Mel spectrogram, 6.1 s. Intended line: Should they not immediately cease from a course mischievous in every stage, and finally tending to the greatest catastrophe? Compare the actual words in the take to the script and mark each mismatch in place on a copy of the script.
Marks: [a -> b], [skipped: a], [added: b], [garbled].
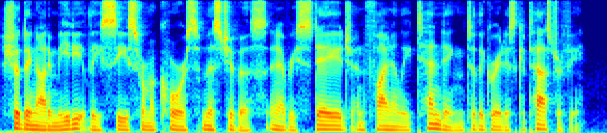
Should they not immediately cease from a course mischievous in every stage, and finally tending to the greatest catastrophe?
